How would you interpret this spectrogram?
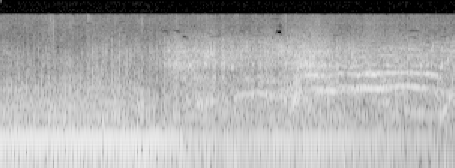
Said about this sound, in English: Wait here underwater until the speedboat comes along. Ah, there it is.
